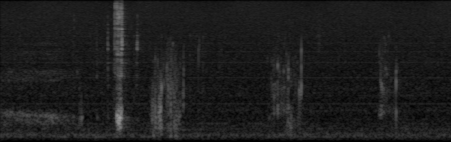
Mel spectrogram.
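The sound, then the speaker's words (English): Someone sips water from a glass: a sharp clink of the glass, then soft wet gulps and swallows spread over a few quiet seconds, with no talking. “Okay, sorry, I need a glass of water.”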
